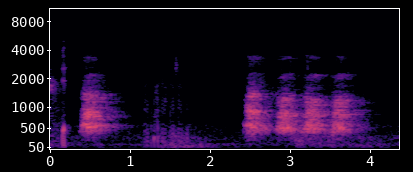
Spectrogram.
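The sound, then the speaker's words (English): A dog barks once, then after a pause lets out a quick run of about four more barks, fairly faint, with no one talking. “between the dog and the husband on the lawnmower”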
